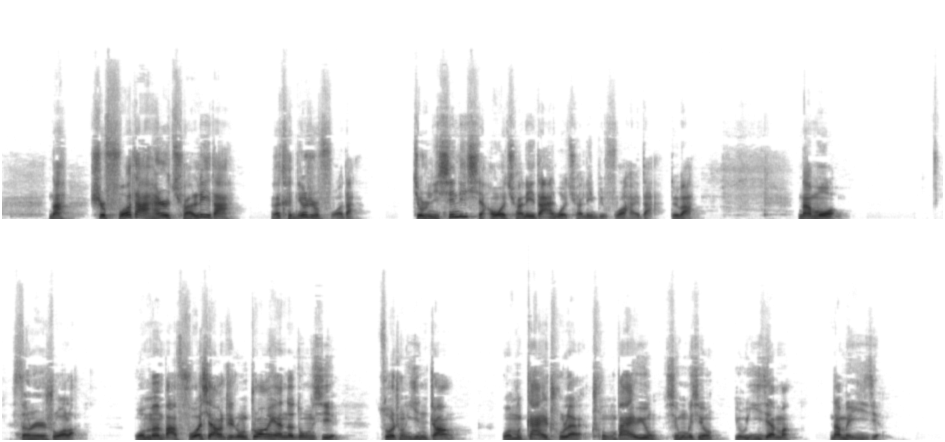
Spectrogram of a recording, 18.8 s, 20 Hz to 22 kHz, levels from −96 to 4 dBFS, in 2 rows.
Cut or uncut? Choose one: cut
